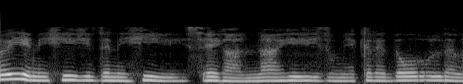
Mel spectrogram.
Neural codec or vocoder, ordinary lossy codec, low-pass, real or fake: codec, 16 kHz in and 24 kHz out, 0.6 kbps, FocalCodec, streaming, 2048 codes; MP3, 24 kbps; 7.2 kHz; fake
